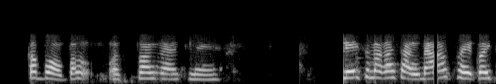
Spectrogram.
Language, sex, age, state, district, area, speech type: Goan Konkani, female, 30-45, Goa, Tiswadi, rural, conversation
